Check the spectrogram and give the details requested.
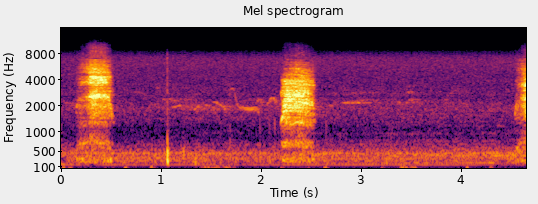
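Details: Juvenile Eurasian eagle-owl, Eifel, 18 June 2016: loud hoarse hissing rasps about two seconds apart, the third cut off at the end, with one sharp click in between and a steady low hum.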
